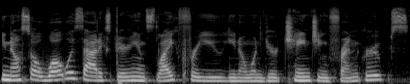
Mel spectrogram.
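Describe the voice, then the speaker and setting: Speaking at a fairly quick pace, a woman with a plain, everyday voice and a fairly low pitch uses lively intonation in a very clean recording with a silent background. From immigrant, came to US at ten. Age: 30s. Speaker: podcast host. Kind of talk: casual interview chat.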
